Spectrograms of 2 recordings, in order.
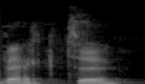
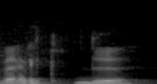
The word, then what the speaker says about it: werkte: So you get werkte instead of werkde.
